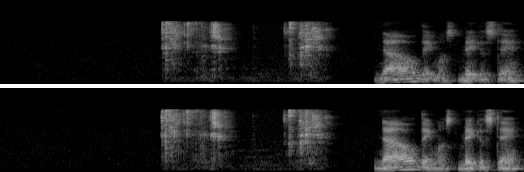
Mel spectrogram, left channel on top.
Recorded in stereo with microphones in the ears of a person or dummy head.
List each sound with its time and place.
1.6 s keys jangling: 55° right (ahead or behind), 0.7 m; by 3.3 s 70° right (ahead or behind), 2 m
3.7 s a man speaking: 50° right (ahead or behind), 0.7 m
